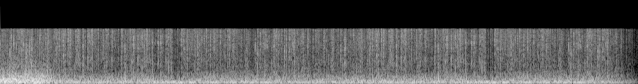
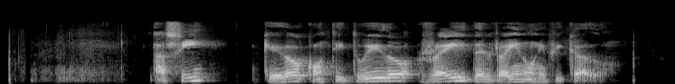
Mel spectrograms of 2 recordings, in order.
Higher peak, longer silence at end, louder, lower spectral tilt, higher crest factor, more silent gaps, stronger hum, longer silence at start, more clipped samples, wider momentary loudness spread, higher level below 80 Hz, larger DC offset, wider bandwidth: about the same, -2 dBFS vs -2 dBFS; second, 0 s vs 0.65 s; about the same, -15 LUFS vs -16 LUFS; about the same, -5.5 dB/octave vs -4.5 dB/octave; second, 12 dB vs 18 dB; neither; neither; second, 0 s vs 0.55 s; neither; second, 6 LU vs 20 LU; first, -24 dBFS vs -58 dBFS; first, 0.3% vs under 0.1%; second, 5.4 kHz vs 8 kHz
